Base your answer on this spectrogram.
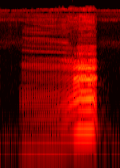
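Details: Single moo from Limousin and Angus cattle out in the pasture, a rich low bellow that starts soft, grows louder and climbs in pitch during its final half second before cutting off.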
